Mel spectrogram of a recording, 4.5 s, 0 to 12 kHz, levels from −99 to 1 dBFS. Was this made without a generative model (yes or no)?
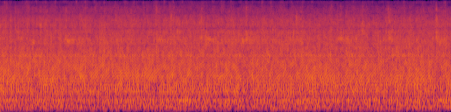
no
